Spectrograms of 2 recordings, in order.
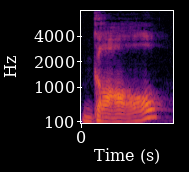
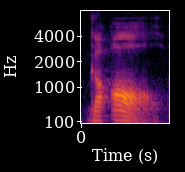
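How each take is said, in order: First: It is said quickly as one syllable. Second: It is said as two separate syllables. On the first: "when it's read rapidly, it sounds simply like gall" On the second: "It has two syllables"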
